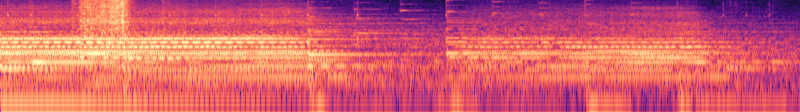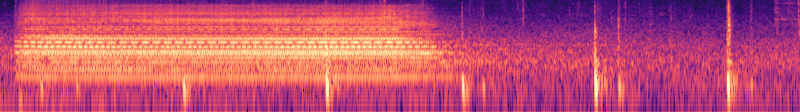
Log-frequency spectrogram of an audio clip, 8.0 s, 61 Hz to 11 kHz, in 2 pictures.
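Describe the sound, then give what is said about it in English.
A train's horn blares loud in long sustained blasts, then gives way to the sparse metallic clanks and thuds of rail cars settling at Addington train station at 11 o'clock in the morning. “Loveday Brooke arrived at the Addington train station at 11 o'clock the following morning.”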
